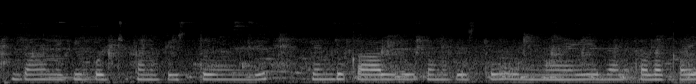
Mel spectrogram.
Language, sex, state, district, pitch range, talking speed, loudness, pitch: Telugu, female, Andhra Pradesh, Anantapur, 225-235 Hz, 95 wpm, -34 LUFS, 230 Hz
